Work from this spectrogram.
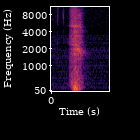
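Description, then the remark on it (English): A single quick sneeze bursts out, a short sharp blast of breathy noise that fades within a fraction of a second, with near silence around it. “Bless you.”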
